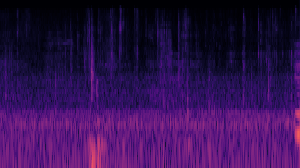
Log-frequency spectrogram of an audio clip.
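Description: Close-miked chewing of a bite of seaweed-wrapped rice ball, with faint small wet clicks from the mouth, over a steady low hum; a short soft thump about two seconds in.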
